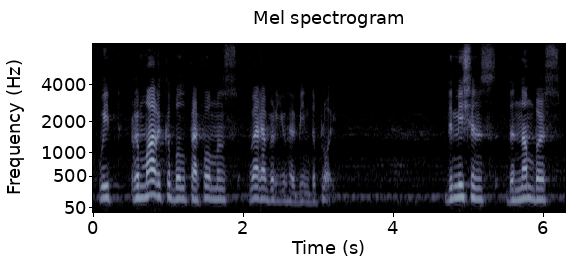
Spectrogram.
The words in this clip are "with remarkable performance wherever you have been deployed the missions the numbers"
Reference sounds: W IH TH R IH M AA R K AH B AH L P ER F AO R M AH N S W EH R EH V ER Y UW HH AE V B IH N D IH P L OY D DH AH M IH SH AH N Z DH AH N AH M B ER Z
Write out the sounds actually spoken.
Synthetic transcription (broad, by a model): W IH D R IH M AA R K AH B AH L P ER F AO R M AH N S W EH R EH V ER Y UW HH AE V B IH N D IH P L OY D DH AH M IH SH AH N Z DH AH N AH M B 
